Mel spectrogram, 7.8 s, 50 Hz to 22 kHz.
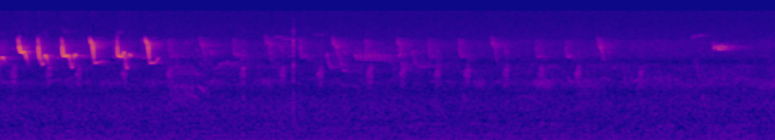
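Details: Willow warbler giving mixed singing at RSPB Middleton Lakes on 25 June 2023: a quick run of high, sweet notes that starts loud and trails off into a softer, drawn-out sequence of repeated notes.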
